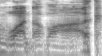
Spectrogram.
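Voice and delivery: low, slow, soft, stunned mutter. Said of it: "He's like".

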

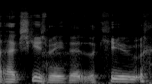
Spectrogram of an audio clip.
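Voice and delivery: put-on soft murmur, overly polite British accent. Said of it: "I'd go full British".

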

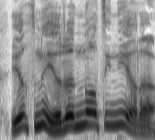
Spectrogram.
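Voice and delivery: high put-on Russian or Eastern European accent. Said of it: "Eastern Eu-, European or Russian accent".

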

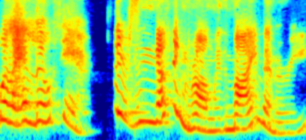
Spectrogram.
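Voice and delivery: put-on very high, fairy-tale princess voice. Trying out a voice for a character, going for a full Disney princess voice. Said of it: "You could go full Disney princess".

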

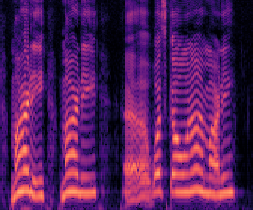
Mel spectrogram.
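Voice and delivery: very high, frantic calling out. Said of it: "Jenny's like".

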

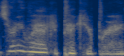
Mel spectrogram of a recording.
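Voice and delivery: mock sweet, soft, courteous little voice. Speaker imitates people asking to pick their brain: imitating a nice tone. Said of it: "in a nice tone like that".

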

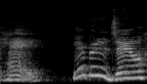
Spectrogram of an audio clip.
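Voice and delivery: light, joking, flippant tone. Showing how they would ask a question: flippant, funny way. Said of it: "flippant, like, funny kind of way".

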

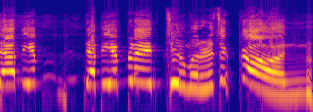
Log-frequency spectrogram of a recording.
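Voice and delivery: imitated Italian accent. Imitating a family claiming a miracle: imitating Italian family. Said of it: "The family's Italian".

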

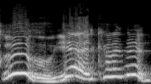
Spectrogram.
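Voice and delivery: high-pitched voice. Replying to another speaker, in a high-pitched voice. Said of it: "said that in such a high pitched voice".

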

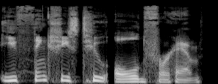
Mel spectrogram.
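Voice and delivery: normal talking voice

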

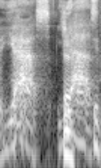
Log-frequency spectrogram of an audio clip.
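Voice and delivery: play-acted, high, thrilled, overjoyed cry of triumph. Retelling own celebration caught on video: imitating own screaming. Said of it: "I'm literally screaming".

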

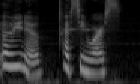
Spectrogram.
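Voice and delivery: self-satisfied, really smug delivery. Retelling what a character said while watching boxing: imitating a smug remark. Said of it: "she says in this really smug way".

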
